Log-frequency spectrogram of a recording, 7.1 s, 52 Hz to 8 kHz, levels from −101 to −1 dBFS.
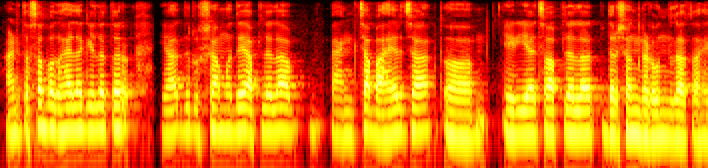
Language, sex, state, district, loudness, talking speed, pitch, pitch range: Marathi, male, Maharashtra, Pune, -17 LUFS, 160 wpm, 150 Hz, 140-160 Hz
